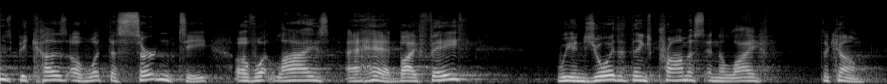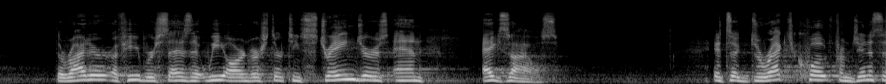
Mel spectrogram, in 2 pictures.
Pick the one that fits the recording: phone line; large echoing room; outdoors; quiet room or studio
large echoing room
